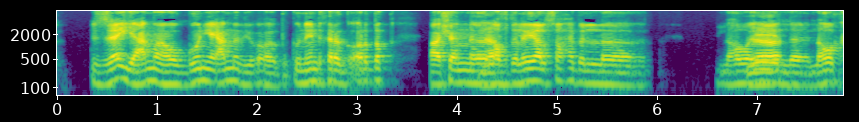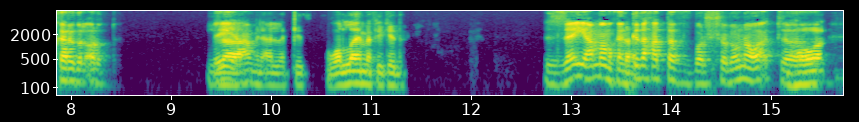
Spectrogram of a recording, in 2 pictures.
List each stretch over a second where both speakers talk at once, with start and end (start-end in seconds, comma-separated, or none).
none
